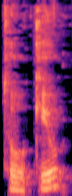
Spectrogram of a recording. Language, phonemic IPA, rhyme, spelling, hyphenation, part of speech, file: Norwegian Bokmål, /ˈtuːkɪʊ/, -ɪʊ, Tokyo, To‧kyo, proper noun, Nb-tokyo.ogg
- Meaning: Tokyo (a prefecture, the capital city of Kantō, Japan)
